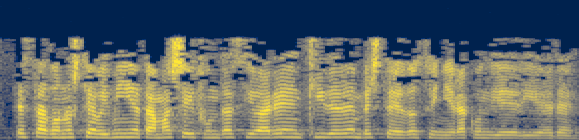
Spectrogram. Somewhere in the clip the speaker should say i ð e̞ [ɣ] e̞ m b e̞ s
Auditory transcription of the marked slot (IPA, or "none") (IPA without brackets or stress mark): ð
